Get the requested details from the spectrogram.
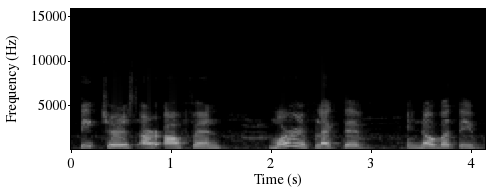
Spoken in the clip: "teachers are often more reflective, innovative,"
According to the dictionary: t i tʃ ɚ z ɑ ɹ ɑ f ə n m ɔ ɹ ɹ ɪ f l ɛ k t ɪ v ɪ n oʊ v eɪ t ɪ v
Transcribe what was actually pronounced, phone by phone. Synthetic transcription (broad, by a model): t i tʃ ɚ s ɑ ɹ ɑ f ə n m ɔ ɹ ɹ ɪ f l ɛ k t ɪ v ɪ n oʊ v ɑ t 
